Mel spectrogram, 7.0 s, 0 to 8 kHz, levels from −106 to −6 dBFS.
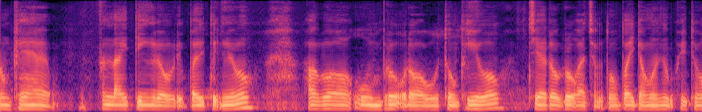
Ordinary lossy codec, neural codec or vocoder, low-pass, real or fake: none; codec, 16 kHz, 1 kbps, FunCodec, trained on Chinese and English, 50 frames a second; none; fake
